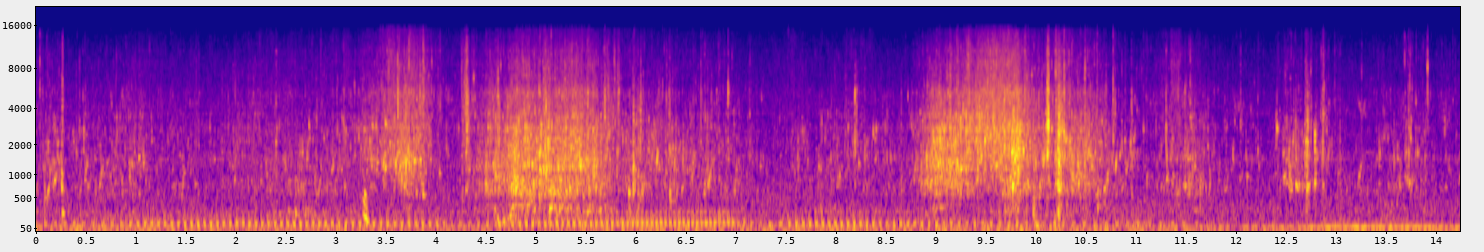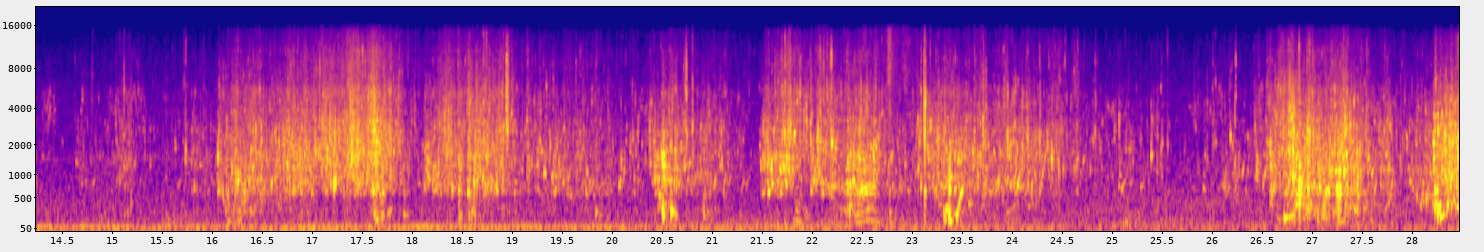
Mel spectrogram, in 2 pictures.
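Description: Shallow ditch water splashing and trickling, in repeated louder bursts of a second or two with short clicks between them.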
